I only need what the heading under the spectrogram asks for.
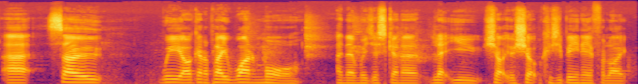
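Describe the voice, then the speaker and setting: A man's voice: medium pitch, flat delivery, normal speed. A man hosting a casual radio chat in a record shop, joking in laid-back banter. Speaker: radio show host.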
